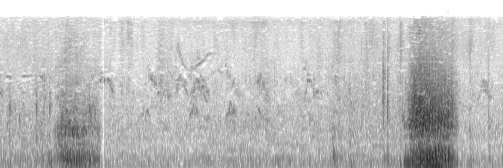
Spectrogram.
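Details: A horse blows two rough, breathy bursts roughly three seconds apart, the second stronger and harsher, while small birds chirp softly in the background.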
